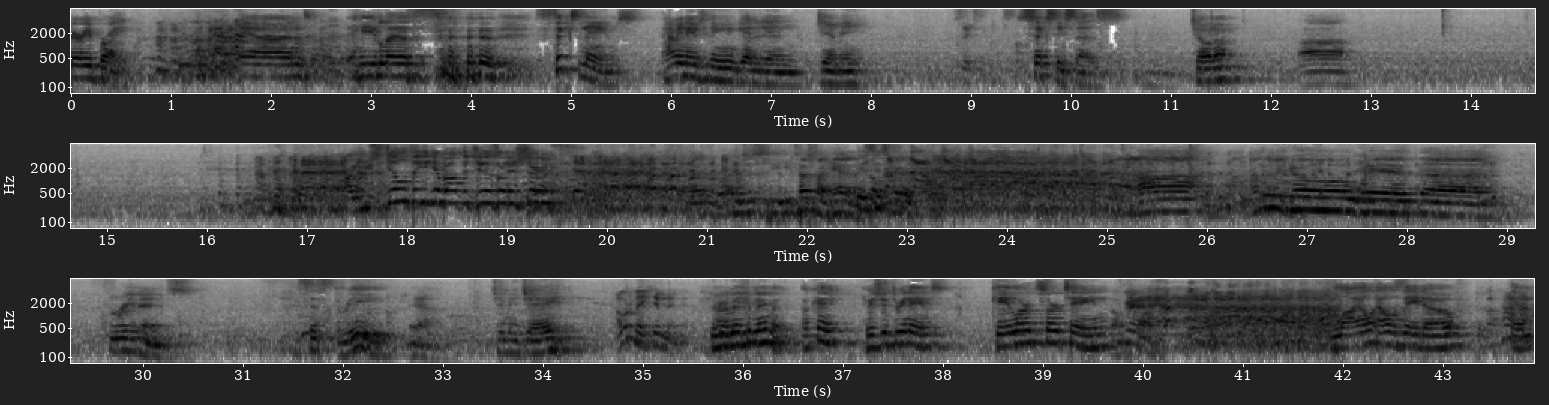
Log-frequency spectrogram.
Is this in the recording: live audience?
yes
